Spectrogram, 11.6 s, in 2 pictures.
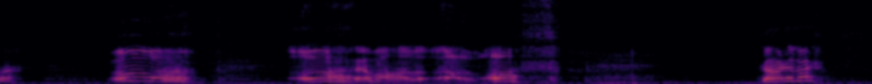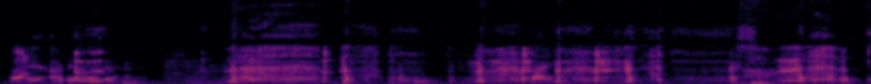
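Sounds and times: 
speech: 0.0 - 1.4, 2.0 - 3.8, 5.1 - 10.1, 10.7 - 11.6
strained pitched groans: 0.0 - 11.5
person imitating gagging coughs from something stuck in the throat: 6.4 - 11.6.

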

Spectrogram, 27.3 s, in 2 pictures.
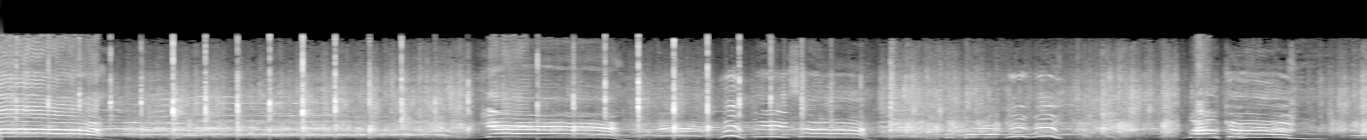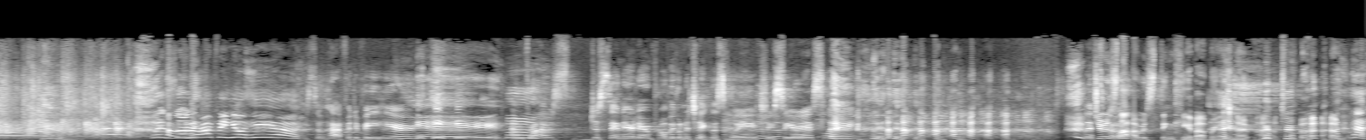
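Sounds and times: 
audience shouting excitedly: 0.0 - 16.6
live audience applause welcoming a guest onstage: 0.0 - 16.8
laughter: 7.2 - 13.4, 14.0 - 16.4, 17.6 - 19.2, 20.8 - 25.0, 25.7 - 27.3
speech: 17.0 - 23.4, 24.5 - 27.3.

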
